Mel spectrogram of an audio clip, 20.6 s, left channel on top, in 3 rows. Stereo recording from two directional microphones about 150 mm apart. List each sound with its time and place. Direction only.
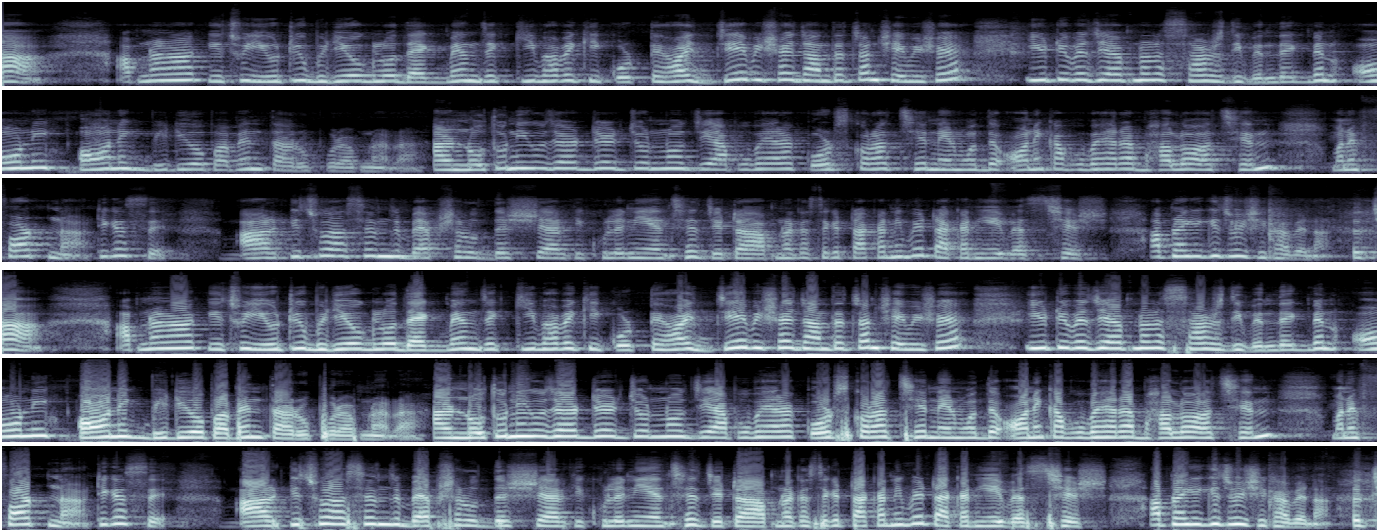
0.7 s speech: 35° right (ahead or behind); by 20.6 s 60° right (ahead or behind)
